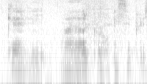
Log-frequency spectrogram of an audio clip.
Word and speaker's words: KV: Alors que lorsqu'on prononce la lettre K et la lettre V, on prononce KV.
